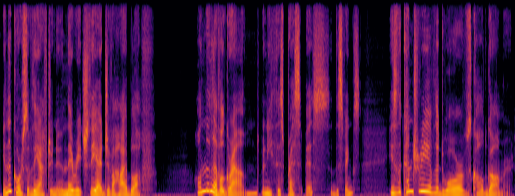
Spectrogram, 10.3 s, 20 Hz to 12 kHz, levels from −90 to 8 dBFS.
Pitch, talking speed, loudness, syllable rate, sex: 235 Hz, 185 wpm, -19 LUFS, 5.3 syllables/s, female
